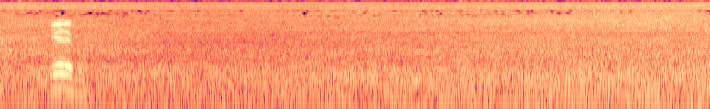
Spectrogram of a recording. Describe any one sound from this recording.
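A fast mountain stream rushes and roars over rocks, outdoors.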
